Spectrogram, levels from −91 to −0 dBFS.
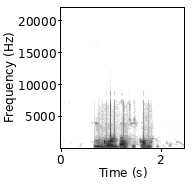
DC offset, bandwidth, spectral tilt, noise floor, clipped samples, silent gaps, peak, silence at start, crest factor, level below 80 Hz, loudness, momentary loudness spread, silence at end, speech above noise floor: under 0.1%; 7.8 kHz; -6.5 dB/octave; -81 dBFS; under 0.1%; none; -2 dBFS; 0.65 s; 20 dB; -56 dBFS; -20 LUFS; 14 LU; 0.65 s; 62 dB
